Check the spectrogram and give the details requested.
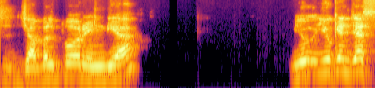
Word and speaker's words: Jabalpur: How do you pronounce that place? Can you be there? So it's Jabalpur, India.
